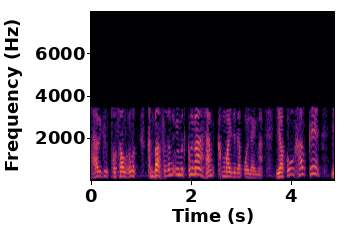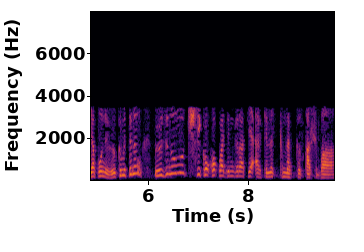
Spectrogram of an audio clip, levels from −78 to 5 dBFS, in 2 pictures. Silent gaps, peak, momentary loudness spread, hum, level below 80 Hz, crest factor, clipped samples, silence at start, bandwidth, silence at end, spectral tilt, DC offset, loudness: none; -2 dBFS; 7 LU; none; -84 dBFS; 22 dB; under 0.1%; 0 s; 3.7 kHz; 0 s; -9.5 dB/octave; under 0.1%; -25 LUFS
